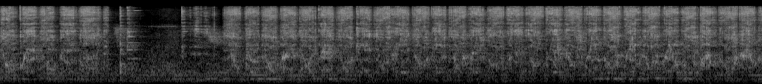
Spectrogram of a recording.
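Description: A steel knife blade is held at an angle and scraped along a dark grey solid abrasive whetstone with fingertip pressure to sharpen it. The result is a steady series of bright, hissing rasping strokes, about two and a half per second, with a brief quieter pause early on.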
